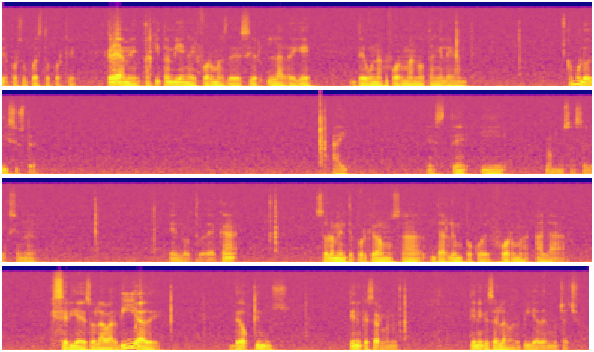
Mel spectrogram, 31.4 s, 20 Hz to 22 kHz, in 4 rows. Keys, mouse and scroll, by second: 0.0-1.5 drag, 2.0 KP_7, 3.2-5.5 drag, 5.7-6.2 scroll up 1, 6.4 shift+middle click, 9.3-11.6 drag, 12.2 a, 13.2 right click, 13.5 middle click, 17.5 shift+right click, 17.9 shift+middle click, 19.4 KP_7, 20.2 click, 23.8-25.1 middle drag, 25.7 right click, 26.7 shift+right click, 27.4 shift+right click, 29.0 KP_7, 30.5-31.4 drag.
